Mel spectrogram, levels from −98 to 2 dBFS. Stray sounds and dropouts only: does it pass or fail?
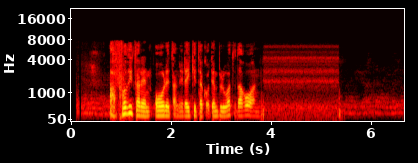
pass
